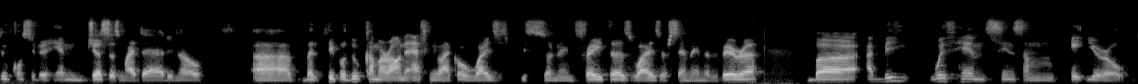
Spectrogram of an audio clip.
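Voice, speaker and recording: Moderate-paced speech from a man with a Brazilian Portuguese accent, medium in pitch, with fairly even intonation, a quiet background and a dry, close sound with no echo. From Brazil, Rio de Janeiro state. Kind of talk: podcast interview. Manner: casual, halting with fillers.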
